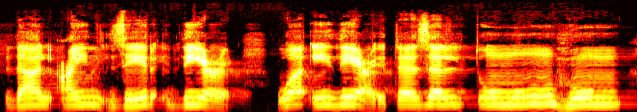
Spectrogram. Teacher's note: دا کو آپ نے عین کے ساتھ ملانا ہے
